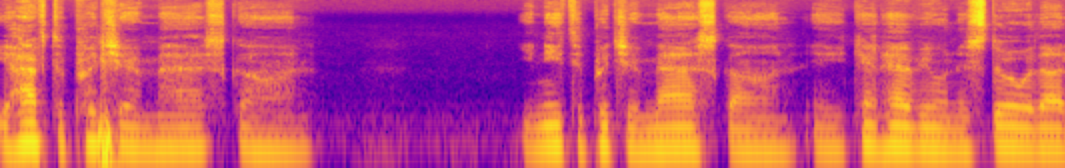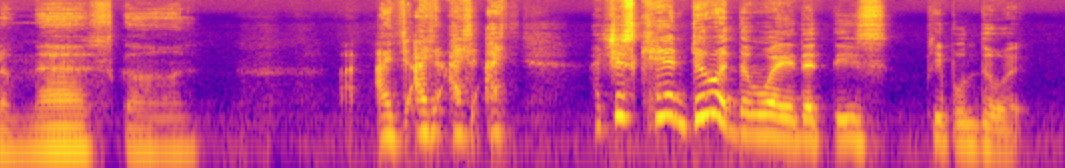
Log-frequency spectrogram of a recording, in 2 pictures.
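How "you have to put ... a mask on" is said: soulless, emotionless, low flat dispassionate monotone. Retelling what a man said, imitating his dispassionate voice. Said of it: "in a very dispassionate voice".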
